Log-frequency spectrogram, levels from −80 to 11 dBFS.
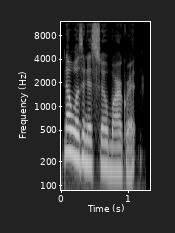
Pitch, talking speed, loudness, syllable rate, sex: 190 Hz, 225 wpm, -16 LUFS, 6.4 syllables/s, female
